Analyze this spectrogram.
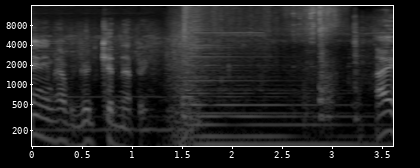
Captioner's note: crickets chirping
